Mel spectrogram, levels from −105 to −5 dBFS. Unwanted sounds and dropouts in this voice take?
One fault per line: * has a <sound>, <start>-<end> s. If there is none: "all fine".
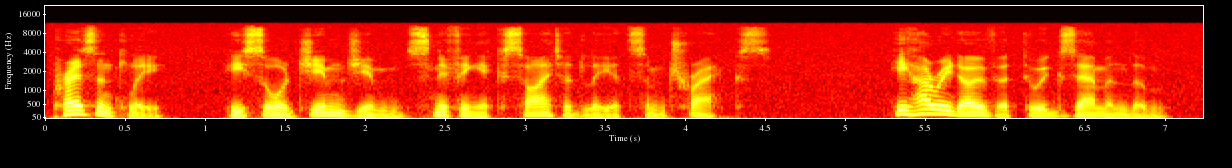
* has a dropout, 6.1-6.1 s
